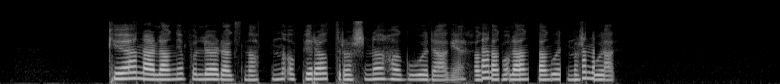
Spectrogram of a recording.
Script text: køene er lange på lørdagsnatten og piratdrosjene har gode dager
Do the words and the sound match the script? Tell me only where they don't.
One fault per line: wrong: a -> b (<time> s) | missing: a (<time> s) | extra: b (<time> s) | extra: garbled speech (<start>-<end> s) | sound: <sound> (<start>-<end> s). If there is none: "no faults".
extra: garbled speech (4.7-6.1 s)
